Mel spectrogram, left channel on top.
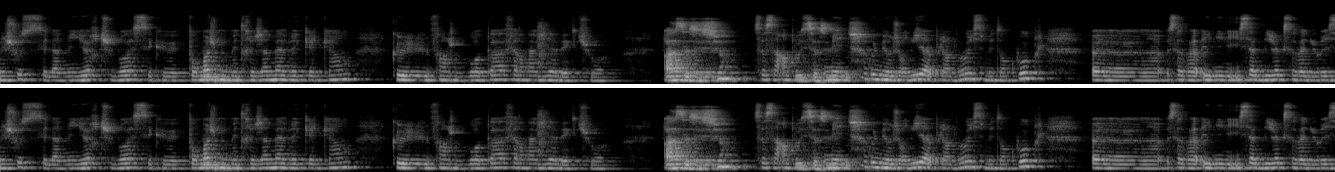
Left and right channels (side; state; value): both; identical; correlation 1.00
